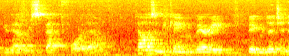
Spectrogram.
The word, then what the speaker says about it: Taoism: on animism that is Taoism sometimes it's spelled with t-a-o sometimes it's spelled d-a-o metallism is an original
